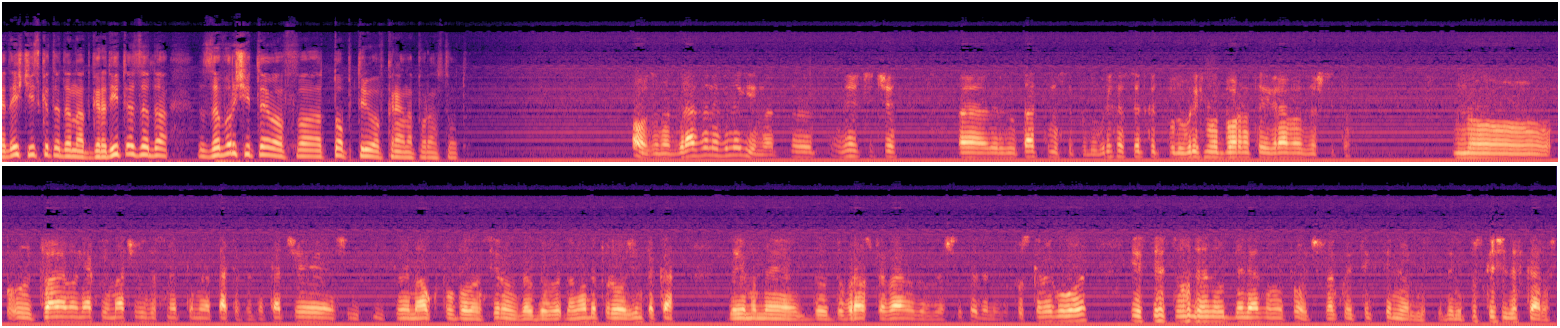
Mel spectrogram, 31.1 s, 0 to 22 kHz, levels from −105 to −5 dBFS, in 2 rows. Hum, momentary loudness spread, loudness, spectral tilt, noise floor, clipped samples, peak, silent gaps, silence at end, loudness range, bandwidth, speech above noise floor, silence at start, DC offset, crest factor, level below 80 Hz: none; 16 LU; -21 LUFS; -5.5 dB/octave; -46 dBFS; under 0.1%; -2 dBFS; none; 0 s; 4 LU; 10.5 kHz; 25 dB; 0 s; under 0.1%; 20 dB; -42 dBFS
